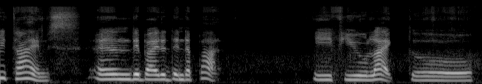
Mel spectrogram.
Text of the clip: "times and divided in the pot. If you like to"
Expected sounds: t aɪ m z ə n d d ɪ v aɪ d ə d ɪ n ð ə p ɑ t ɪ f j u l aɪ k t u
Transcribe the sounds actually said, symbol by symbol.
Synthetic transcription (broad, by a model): t aɪ m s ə n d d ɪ b aɪ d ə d ɪ n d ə p ɑ t ɪ f j u l aɪ k t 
